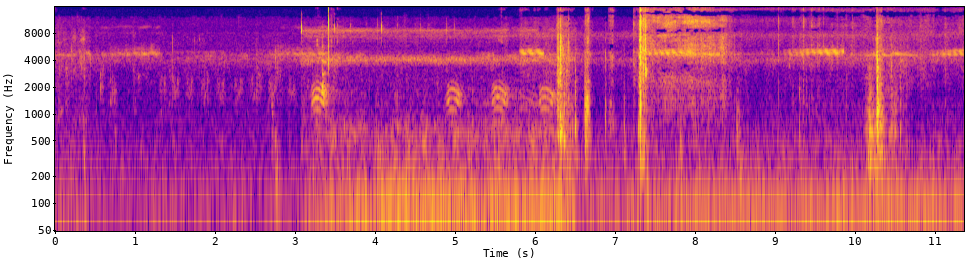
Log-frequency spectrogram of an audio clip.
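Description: A bird calling four times in short arched calls, followed by a few sharp clicks or knocks, the loudest about halfway through.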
